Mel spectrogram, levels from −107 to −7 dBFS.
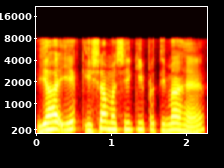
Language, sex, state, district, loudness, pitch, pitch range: Hindi, male, Arunachal Pradesh, Lower Dibang Valley, -16 LUFS, 205 Hz, 190-215 Hz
